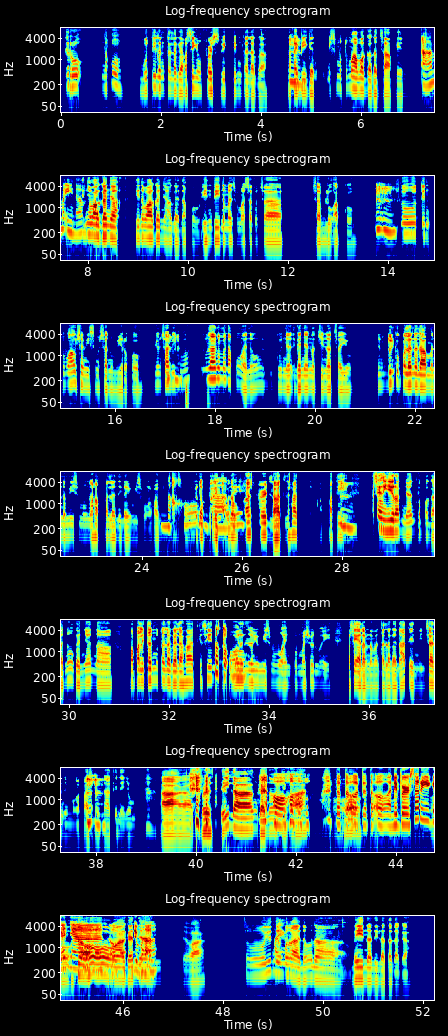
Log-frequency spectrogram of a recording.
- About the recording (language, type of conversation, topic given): Filipino, unstructured, Paano mo ipaliliwanag ang kahalagahan ng pagiging bihasa sa paggamit ng teknolohiyang pang-impormasyon?
- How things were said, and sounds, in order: laugh; laughing while speaking: "Oo"; other noise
